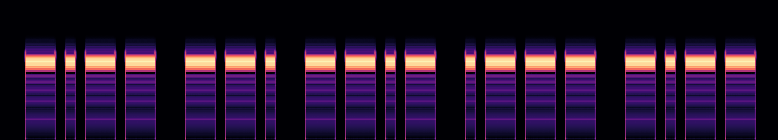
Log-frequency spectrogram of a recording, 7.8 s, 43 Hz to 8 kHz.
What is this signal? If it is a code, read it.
Morse code, heard as a keyed tone, about 12 wpm, 800 Hz. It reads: YGQJY
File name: Morse / ltr-12wpm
